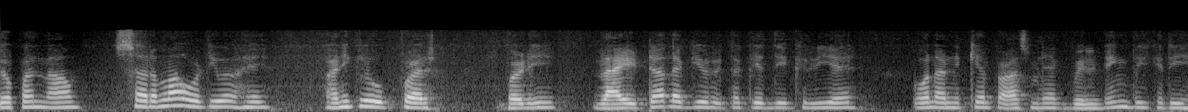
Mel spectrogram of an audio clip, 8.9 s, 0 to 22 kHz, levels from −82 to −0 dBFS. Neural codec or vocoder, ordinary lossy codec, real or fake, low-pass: codec, 16 kHz in and 24 kHz out, 0.6 kbps, FocalCodec, streaming, 2048 codes; none; fake; 7.2 kHz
